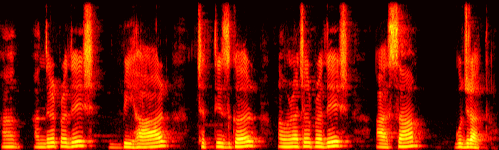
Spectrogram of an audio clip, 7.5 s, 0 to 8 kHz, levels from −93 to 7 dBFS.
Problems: none marked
